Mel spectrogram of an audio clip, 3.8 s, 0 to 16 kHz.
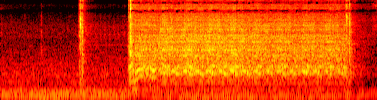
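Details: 1980 Mazda RX-7 rotary, sat 6 to 8 months, cranked with a spark tester fitted: starter churns steadily about two seconds with a rhythmic beat but never catches; spark confirmed at the plugs, so coils and distributor are good, and fuel is checked next.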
